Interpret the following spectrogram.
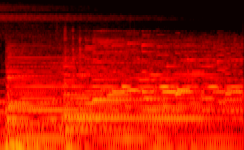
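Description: Soft, slow background music of sustained notes, with piano among the instruments, playing under an end screen.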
